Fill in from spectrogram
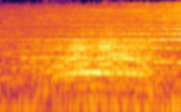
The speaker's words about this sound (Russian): Кто-то другой громко мычал.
